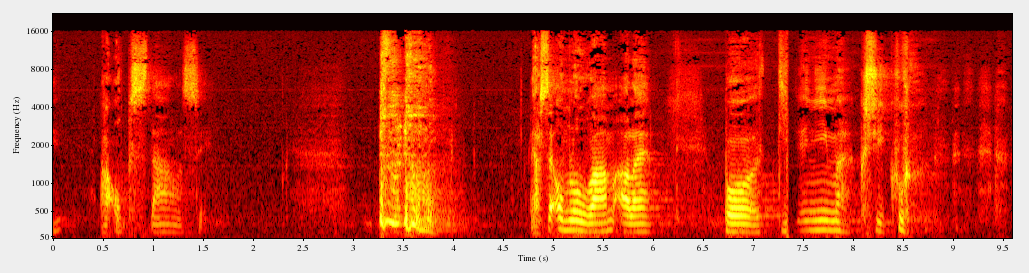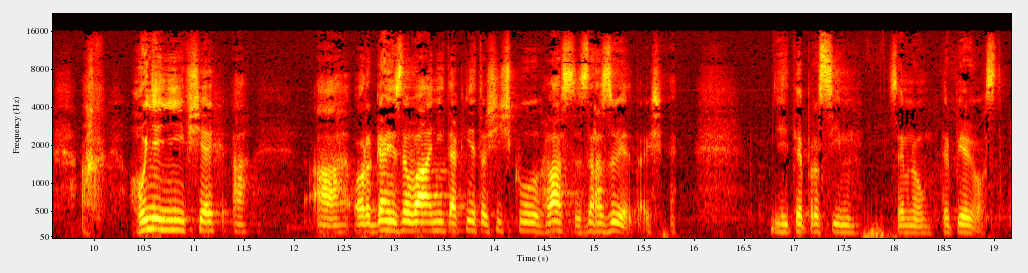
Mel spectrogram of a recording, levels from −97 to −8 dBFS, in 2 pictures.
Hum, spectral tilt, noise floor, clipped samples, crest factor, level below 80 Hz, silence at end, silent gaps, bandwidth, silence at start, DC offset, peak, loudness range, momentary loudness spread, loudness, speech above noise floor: none; -1.5 dB/octave; -59 dBFS; under 0.1%; 22 dB; -64 dBFS; 0.1 s; none; 16.5 kHz; 0 s; under 0.1%; -6 dBFS; 4 LU; 21 LU; -25 LUFS; 32 dB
